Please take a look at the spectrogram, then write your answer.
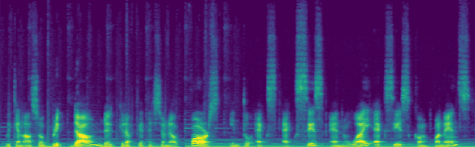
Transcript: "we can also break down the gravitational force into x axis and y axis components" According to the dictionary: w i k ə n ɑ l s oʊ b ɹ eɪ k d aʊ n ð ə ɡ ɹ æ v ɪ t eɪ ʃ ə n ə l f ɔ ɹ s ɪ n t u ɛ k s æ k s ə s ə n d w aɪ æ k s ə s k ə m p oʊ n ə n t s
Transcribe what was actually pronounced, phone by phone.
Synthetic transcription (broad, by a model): w i k ə n ɑ l s oʊ b ɹ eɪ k d aʊ n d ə ɡ ɹ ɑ f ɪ t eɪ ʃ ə n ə l f ɔ ɹ s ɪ n t u ɛ k s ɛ k s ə s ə n w aɪ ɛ k s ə s k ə m p oʊ n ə n t s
